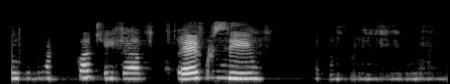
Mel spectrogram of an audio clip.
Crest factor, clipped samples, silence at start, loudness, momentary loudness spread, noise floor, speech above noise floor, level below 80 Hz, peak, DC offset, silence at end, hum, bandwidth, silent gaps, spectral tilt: 20 dB; under 0.1%; 0.1 s; -17 LUFS; 25 LU; -50 dBFS; 31 dB; -74 dBFS; 0 dBFS; under 0.1%; 0.05 s; none; 7.8 kHz; none; -2.5 dB/octave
